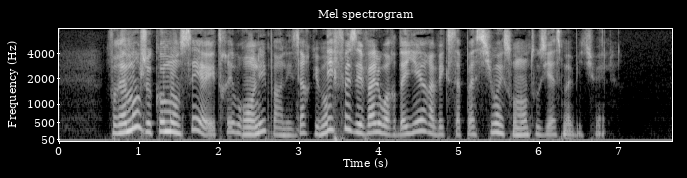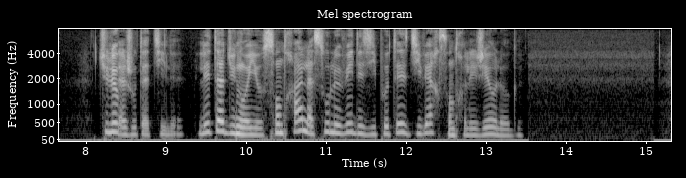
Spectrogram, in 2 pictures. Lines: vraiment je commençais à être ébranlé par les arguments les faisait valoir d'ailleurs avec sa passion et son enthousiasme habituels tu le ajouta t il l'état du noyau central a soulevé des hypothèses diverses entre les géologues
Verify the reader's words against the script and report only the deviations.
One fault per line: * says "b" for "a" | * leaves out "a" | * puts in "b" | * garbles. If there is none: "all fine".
all fine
